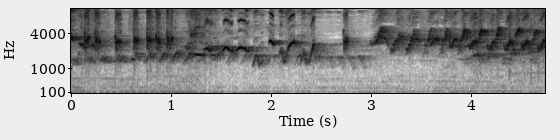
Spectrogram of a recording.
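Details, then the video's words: White-rumped shama singing as a lure to make other shamas answer: fast chirping and trilled phrases at high pitch, with low background hum in the first second. "murai batu gacor AMPUH buat PANCINGAN murai batu agar bunyi"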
